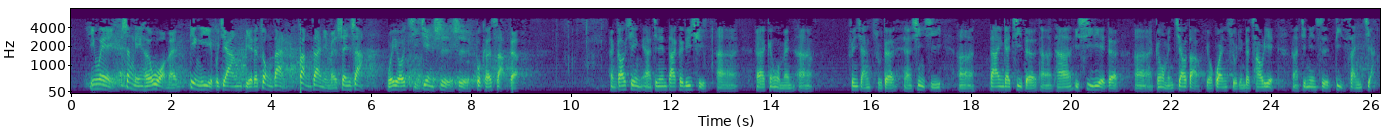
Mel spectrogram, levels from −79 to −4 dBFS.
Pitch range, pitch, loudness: 90-120 Hz, 110 Hz, -21 LUFS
